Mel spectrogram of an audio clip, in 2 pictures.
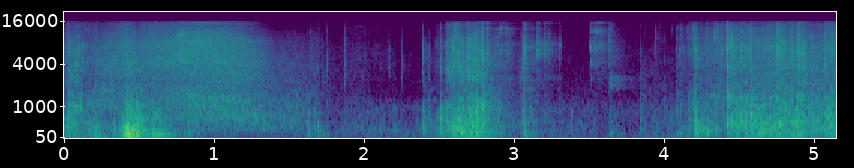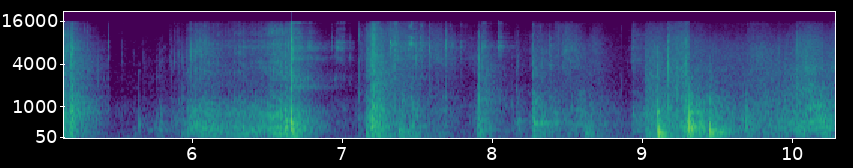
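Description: A cardboard shipping box set down on a wooden desktop with a knock, then a utility knife scraping through the packing tape in several strokes, and the cardboard flaps and plastic wrapping being pulled open.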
